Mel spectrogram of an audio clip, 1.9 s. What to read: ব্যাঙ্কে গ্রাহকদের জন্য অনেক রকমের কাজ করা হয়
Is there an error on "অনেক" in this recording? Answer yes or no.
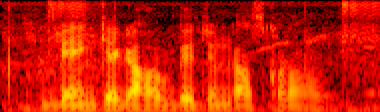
yes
